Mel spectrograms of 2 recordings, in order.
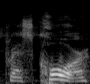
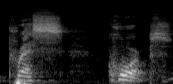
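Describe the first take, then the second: First: The word ends with no consonant sound. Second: The word ends with a clear 'ps' sound. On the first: The speaker calls it right. "I know enough Sanskrit to know it's press corps" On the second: The speaker calls it wrong. "and I use that carefully"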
